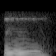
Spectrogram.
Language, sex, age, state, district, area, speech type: Manipuri, male, 18-30, Manipur, Kakching, rural, conversation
